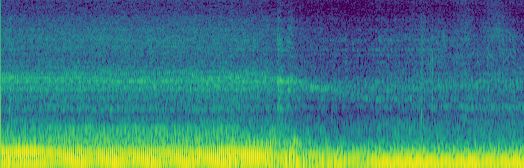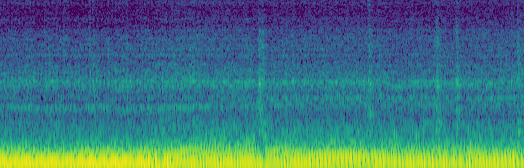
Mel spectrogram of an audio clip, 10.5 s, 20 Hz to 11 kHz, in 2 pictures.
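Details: Dodge SRT-4 under slight load: uneven, stumbling beat with irregular drops in the exhaust note, a misfire that can be felt, heard and seen; car runs without a catalytic converter yet sets a catalyst-inefficiency code.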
